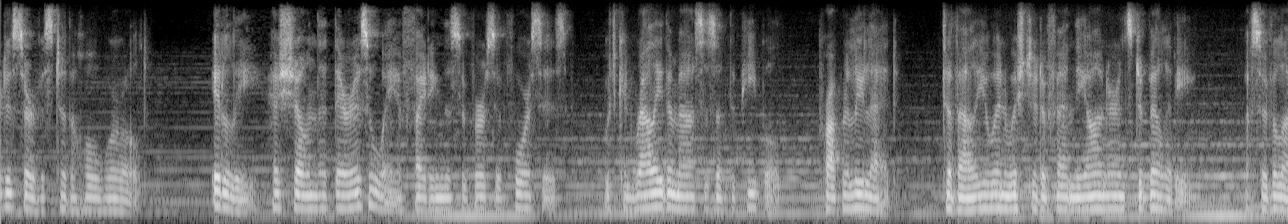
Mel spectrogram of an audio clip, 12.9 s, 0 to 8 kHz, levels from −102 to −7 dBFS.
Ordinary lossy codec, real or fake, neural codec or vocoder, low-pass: Opus, 32 kbps; real; none; 7.2 kHz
